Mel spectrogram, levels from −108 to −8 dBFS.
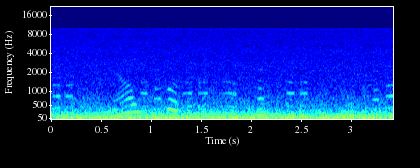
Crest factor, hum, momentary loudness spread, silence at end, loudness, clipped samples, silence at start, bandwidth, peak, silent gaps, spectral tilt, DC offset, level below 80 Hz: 12 dB; none; 1 LU; 0 s; -58 LUFS; under 0.1%; 0 s; 10 kHz; -42 dBFS; none; -7.5 dB/octave; under 0.1%; -56 dBFS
